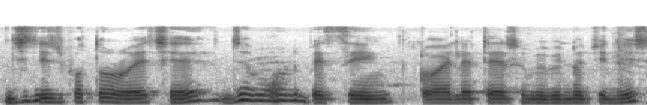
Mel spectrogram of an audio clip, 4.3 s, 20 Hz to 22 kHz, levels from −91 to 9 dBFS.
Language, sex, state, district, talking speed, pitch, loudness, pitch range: Bengali, male, Tripura, West Tripura, 95 wpm, 130 Hz, -14 LUFS, 130-155 Hz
